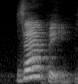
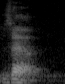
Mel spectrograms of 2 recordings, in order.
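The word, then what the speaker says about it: Zappe: It's Zapp. In college, it was Zapp, and I looked at the pronunciation the other day. It's Zapp.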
